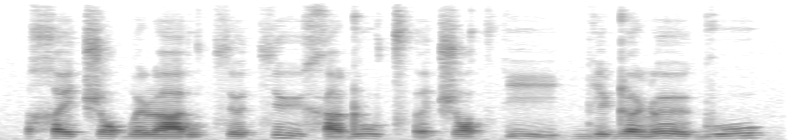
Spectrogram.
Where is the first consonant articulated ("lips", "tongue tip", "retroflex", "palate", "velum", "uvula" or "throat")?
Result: uvula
